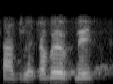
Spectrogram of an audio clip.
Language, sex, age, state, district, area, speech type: Bodo, male, 18-30, Assam, Chirang, rural, conversation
